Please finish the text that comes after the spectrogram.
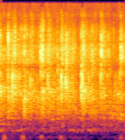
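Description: A comedy club audience breaks into a short burst of scattered applause and clapping, moderately loud, with crowd murmur and a voice mixed underneath.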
